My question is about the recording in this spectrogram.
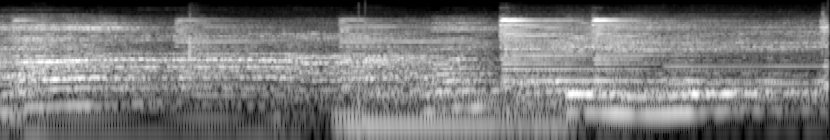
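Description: Gospel singing led by a man's voice on a microphone, with other voices and an instrumental accompaniment whose low bass line changes note every second or so.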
